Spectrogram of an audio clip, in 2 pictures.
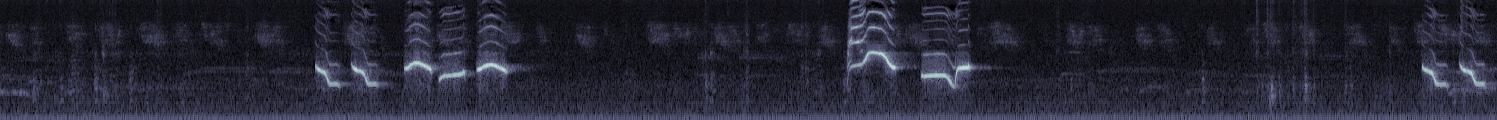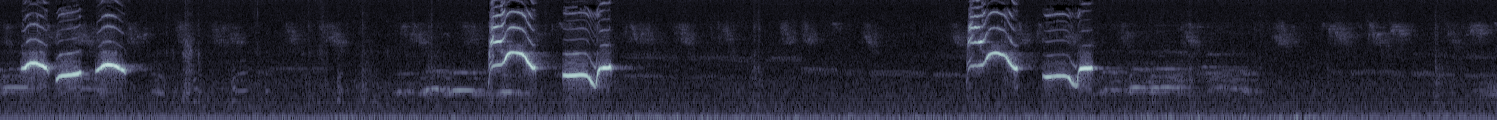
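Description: Caged black-throated laughingthrush (poksay Hongkong) singing loud, clear whistled phrases. Each phrase is two to four looping notes that rise and fall, repeated about every five to six seconds, with faint chatter between phrases.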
